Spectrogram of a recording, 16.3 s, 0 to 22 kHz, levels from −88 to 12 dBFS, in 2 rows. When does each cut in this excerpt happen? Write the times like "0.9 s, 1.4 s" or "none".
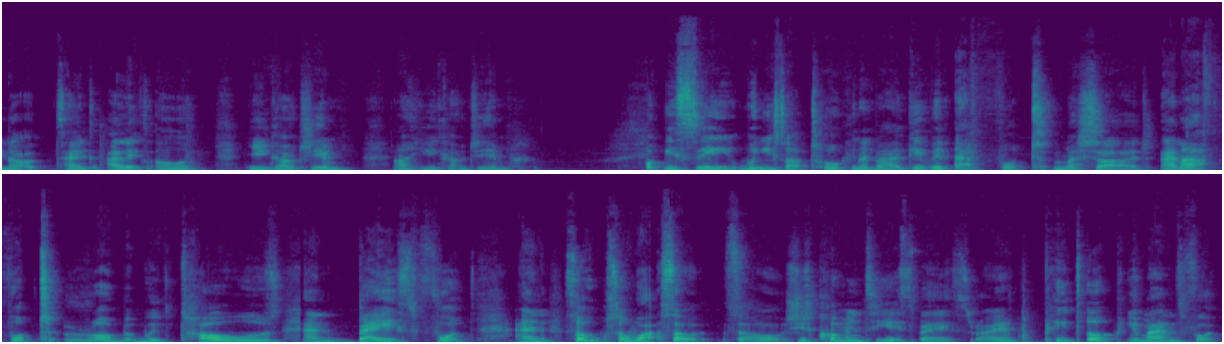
4.3 s, 10.1 s, 14.5 s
